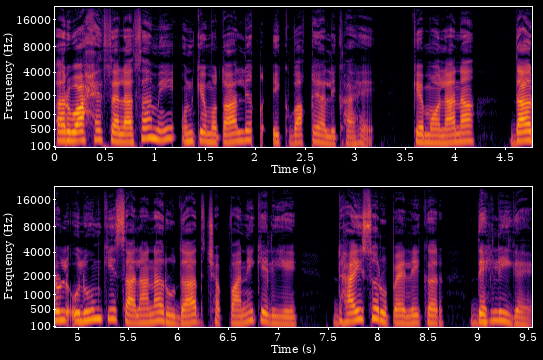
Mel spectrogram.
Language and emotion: Urdu, neutral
